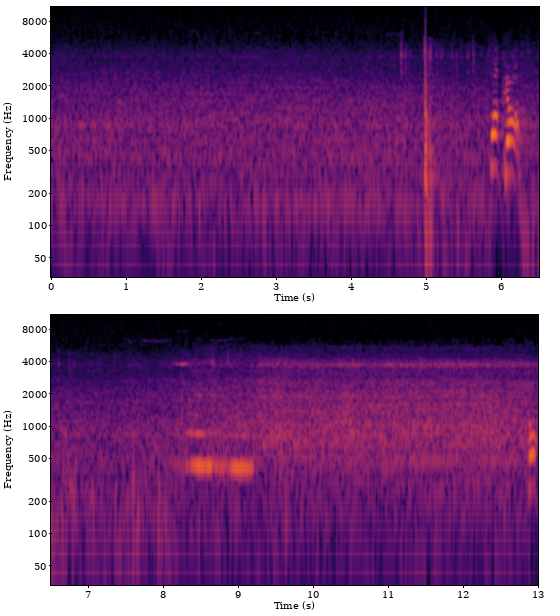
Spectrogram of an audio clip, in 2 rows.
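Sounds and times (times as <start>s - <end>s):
bus passing close: 0.0s - 13.0s
traffic rush: 0.0s - 13.0s
wind noise: 5.0s - 8.9s.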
